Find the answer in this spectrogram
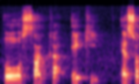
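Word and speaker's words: Eki (駅): Como é que ele se pronuncia? Eki. Eki, estação, ok?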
